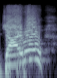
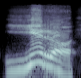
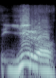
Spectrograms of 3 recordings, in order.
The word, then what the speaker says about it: gyro: gyro okay now gyro i mean you said gyro i don't want to hit gyro it's called yiro it is pronounced giro for all you americans and all greeks out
